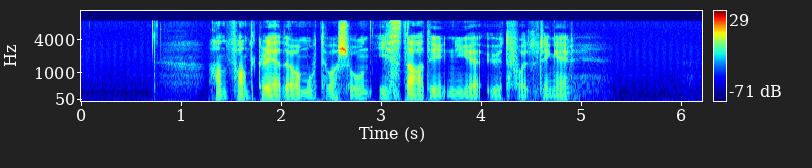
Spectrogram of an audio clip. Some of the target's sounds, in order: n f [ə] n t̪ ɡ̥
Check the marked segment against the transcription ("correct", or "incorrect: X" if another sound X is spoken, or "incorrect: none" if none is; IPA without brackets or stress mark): incorrect: ɑ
